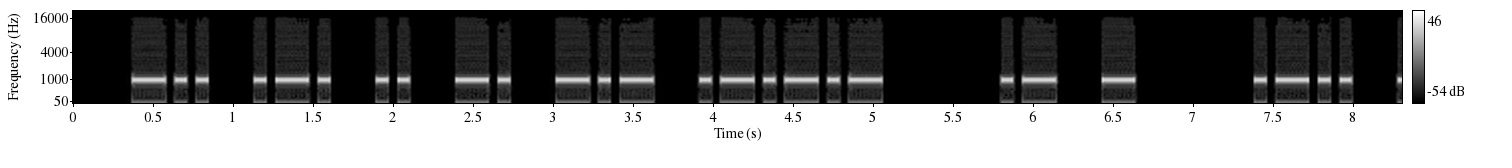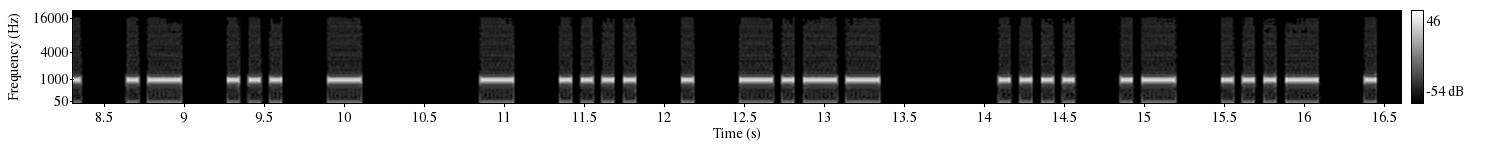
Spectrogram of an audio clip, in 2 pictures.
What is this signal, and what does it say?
Morse code, heard as a keyed tone, about 18 wpm, spaced as for 15 wpm, 1000 Hz. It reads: DRINK. AT LEAST THEY HAVE
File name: qotdfiles / 15wpm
